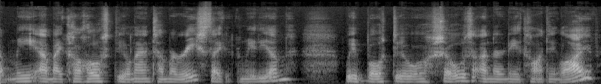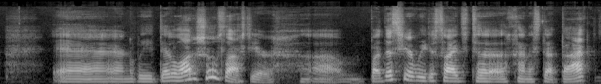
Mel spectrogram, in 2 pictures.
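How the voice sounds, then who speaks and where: Gravelly Canadian man chatting casually. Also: medium pitch, darkish tone. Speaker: podcast co-host and producer. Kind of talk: casual live show chat.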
